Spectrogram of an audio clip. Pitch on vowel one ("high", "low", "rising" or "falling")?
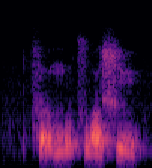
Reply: low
